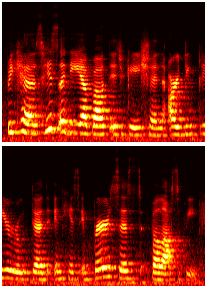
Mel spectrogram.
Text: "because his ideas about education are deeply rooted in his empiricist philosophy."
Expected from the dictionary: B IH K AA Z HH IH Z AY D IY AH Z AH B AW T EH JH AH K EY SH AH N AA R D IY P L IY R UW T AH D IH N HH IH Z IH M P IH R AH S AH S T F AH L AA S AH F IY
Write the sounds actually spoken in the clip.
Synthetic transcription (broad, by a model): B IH K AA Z HH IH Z AY D IY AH AH B AW T EH JH AH K EY SH AH N AA R D IY P L IY R UW T AH D IH N HH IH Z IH M P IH R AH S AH S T F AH L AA S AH F IY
